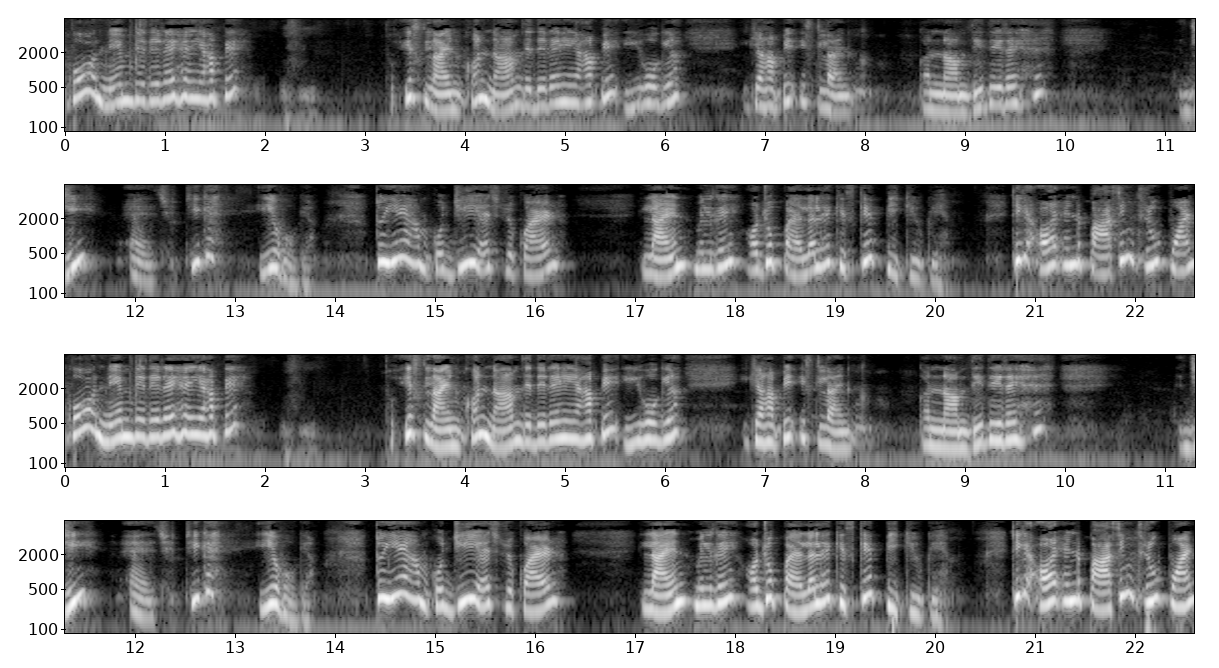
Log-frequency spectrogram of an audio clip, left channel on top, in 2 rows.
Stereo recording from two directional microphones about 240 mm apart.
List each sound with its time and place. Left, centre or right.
0.0 s speech: right
3.2 s a woman's voice: right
